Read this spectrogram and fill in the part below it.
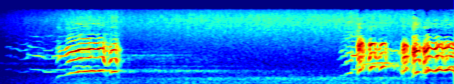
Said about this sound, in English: And so with the one that they're most known for is the group yip howl. And hopefully we'll be able to listen to that.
